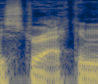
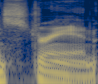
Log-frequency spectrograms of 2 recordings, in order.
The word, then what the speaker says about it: Strachan: And I came across this clip of I always want to say Strachan. It's not Strachan. Owen Strachan, I believe is how you properly pronounce it.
